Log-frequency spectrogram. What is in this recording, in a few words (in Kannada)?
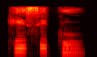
"ಹಿಸಿಕು", Kannada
